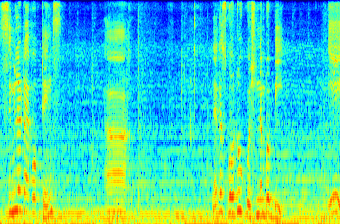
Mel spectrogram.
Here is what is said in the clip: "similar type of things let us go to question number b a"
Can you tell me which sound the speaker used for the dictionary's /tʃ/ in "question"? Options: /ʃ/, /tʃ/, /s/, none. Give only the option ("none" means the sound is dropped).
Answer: /ʃ/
